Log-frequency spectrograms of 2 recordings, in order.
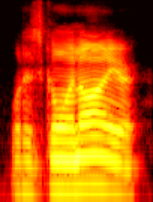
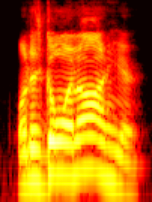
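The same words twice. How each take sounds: First: Said in the usual way. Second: Louder, exasperated second take; louder exasperation. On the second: Retold or imitated. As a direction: push it out in disbelief. Repeated exasperated question.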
